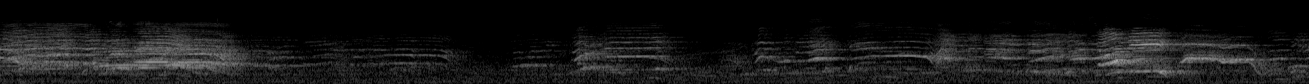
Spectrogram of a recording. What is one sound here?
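A group of women sing together over loudspeakers outdoors.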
